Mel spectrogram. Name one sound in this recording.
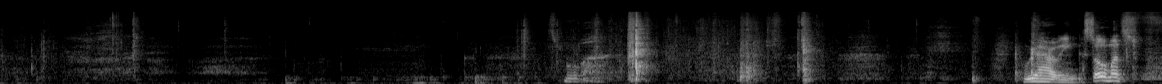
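A man speaks quietly and closely, his voice echoing in a small stone space.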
